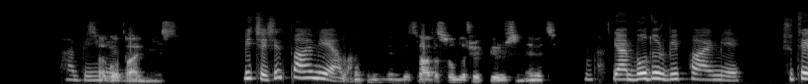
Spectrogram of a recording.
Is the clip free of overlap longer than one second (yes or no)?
yes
